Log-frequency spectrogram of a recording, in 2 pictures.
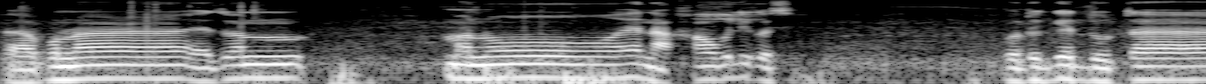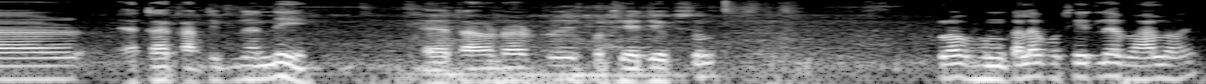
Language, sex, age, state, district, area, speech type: Assamese, male, 30-45, Assam, Golaghat, urban, spontaneous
